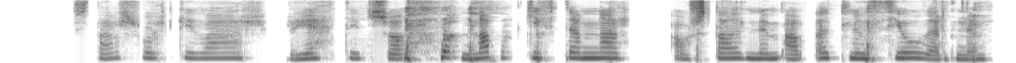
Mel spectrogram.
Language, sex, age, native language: Icelandic, female, 20-29, Icelandic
